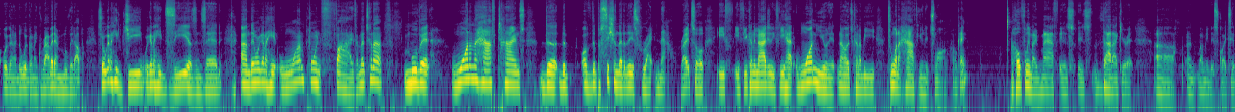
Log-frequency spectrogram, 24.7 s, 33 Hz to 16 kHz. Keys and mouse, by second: 2.3 g, 10.8-16.0 middle drag, 22.9-24.7 middle drag.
